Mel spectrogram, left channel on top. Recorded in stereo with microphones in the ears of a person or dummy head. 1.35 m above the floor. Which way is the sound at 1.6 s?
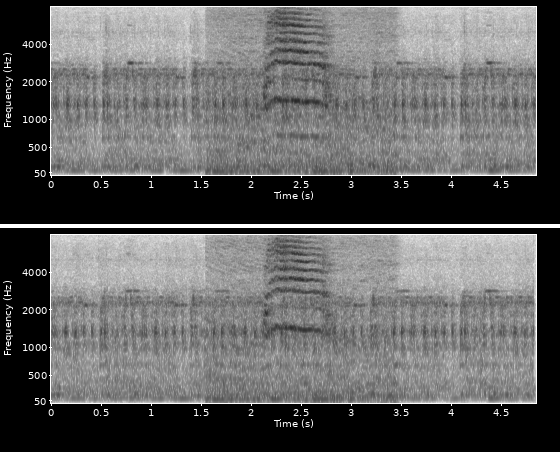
5° right (ahead or behind).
